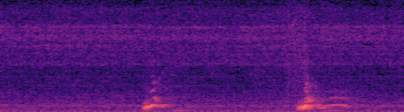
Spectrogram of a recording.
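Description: A dog barking twice, two short barks about three-quarters of a second apart.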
